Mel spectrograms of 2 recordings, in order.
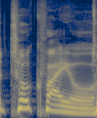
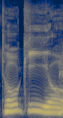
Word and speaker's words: Tokio: die dachten vielleicht so Tokyo. Tokyo, ja, genau. Oder? Genau. So. Und ja. die von haben wir in Deutschland gesagt: Pass auf, Tokio schreibt man bei uns mit dem IO hinten. Tokio. Ja.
